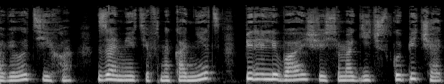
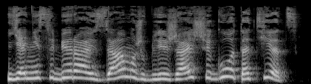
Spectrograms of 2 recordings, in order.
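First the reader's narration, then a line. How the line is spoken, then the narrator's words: Shouted reply. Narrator (Russian): крикнула я в ответ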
